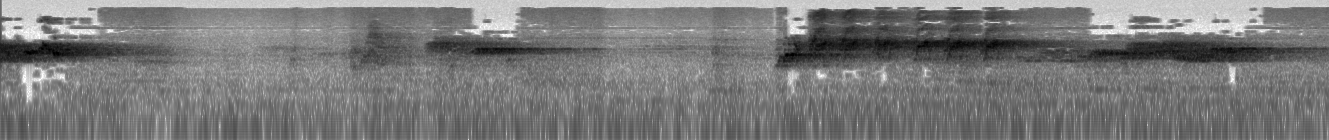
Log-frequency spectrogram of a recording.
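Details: Red-whiskered bulbul of the red-eyelid type, sung in the "siêu ché" style: bright warbled phrases, short bursts then a long, rich, rolling chatter, over low background hum.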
